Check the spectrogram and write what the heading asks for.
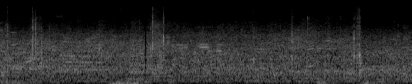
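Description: Quiet sports-hall ambience: faint background voices with a few scattered light knocks.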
